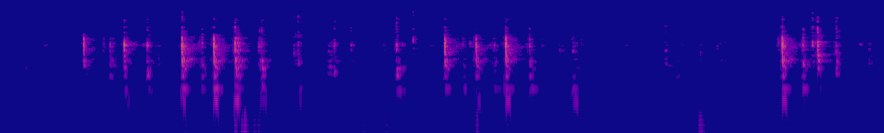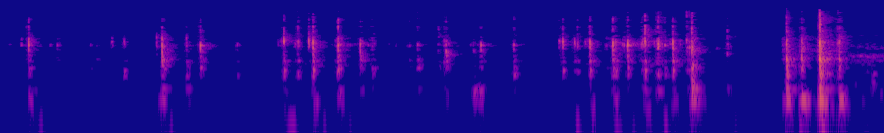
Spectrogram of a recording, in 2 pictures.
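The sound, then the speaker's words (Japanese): Rapid clicking of keys on a computer keyboard as a Japanese phrase is entered into the DeepL translator, typed in several short bursts with brief pauses between them, moderately quiet, with no voices. “ちょっとディープレイに聞いてみますね。ディープウェルで、全裸全点。入力してみましょう。”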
